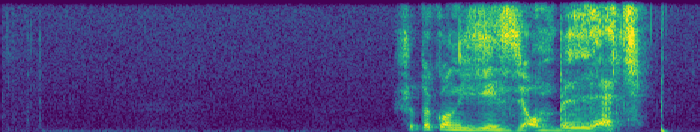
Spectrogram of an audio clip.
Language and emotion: Russian, angry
